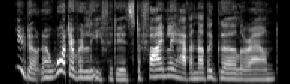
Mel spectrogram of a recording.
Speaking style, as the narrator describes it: said cheerfully

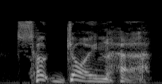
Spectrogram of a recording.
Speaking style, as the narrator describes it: the Baron spat

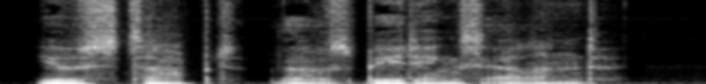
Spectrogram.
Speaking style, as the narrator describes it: Vin said softly

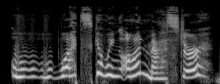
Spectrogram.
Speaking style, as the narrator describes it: Beatrix asked in a panicked voice

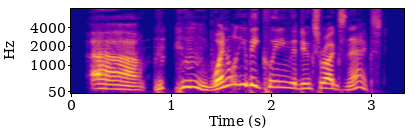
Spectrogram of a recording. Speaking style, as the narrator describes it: I asked in an innocent tone

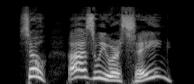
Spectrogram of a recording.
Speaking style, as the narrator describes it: Asher continued the conversation in a cheerful voice

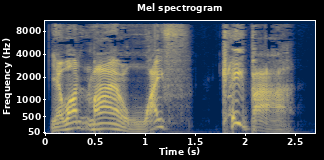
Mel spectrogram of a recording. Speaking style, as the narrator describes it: he bellowed at me angrily

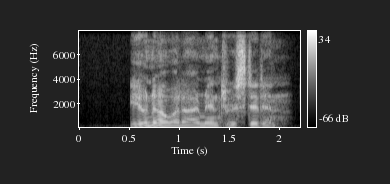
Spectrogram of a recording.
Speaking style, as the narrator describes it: she said

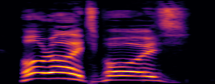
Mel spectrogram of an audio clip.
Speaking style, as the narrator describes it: said loudly

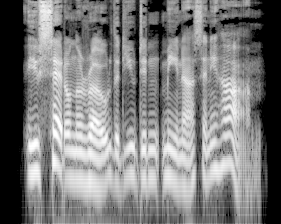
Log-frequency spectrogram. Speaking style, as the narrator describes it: Bacolth said in a mild tone

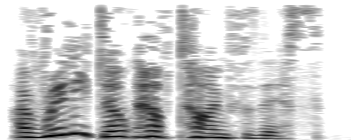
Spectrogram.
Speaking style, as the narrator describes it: said crossly

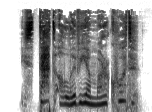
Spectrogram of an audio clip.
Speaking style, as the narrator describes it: Morgana gasped as she tugged my arm in excitement

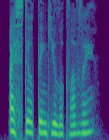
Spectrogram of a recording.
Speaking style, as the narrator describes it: Cersei purred in a dreamlike voice

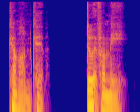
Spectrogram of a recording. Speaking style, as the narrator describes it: Gavin said gently

